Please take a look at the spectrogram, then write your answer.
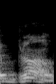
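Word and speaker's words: blondes: Now, as you come, here we say blonde. We do not pronounce the D and the S because the S is the mark of Yeah, plural. yes. Blonde, the D is pronounced the S silent as the end of the word.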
